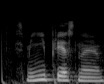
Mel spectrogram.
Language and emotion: Russian, neutral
